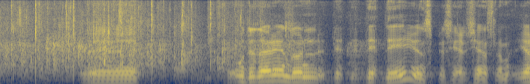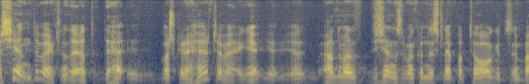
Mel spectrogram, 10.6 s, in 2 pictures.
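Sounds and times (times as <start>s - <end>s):
scattered hand clapping: 0.0s - 3.2s
speech: 0.8s - 1.4s, 2.3s - 10.5s.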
